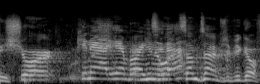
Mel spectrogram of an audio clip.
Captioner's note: murmurs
